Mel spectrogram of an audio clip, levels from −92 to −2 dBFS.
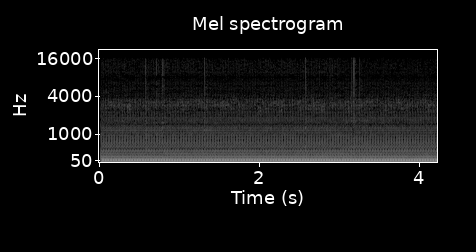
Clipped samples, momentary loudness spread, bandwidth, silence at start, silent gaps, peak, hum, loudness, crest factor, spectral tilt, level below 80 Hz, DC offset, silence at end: under 0.1%; 1 LU; 16.5 kHz; 0 s; none; -24 dBFS; 50 Hz at -45 dBFS; -49 LUFS; 22 dB; -5.5 dB/octave; -50 dBFS; under 0.1%; 0 s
